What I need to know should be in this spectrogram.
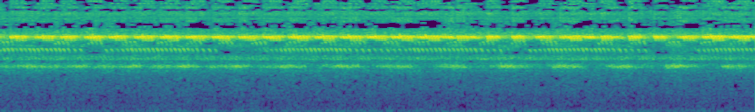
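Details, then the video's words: Crickets (jangkrik) offered as a sound to drive rats from homes and fields: a dense, continuous high insect chorus, a steady shrill trill layered over lower pulsed chirps repeating about every half second, with no other sounds. "Suara JANGKRIK"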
